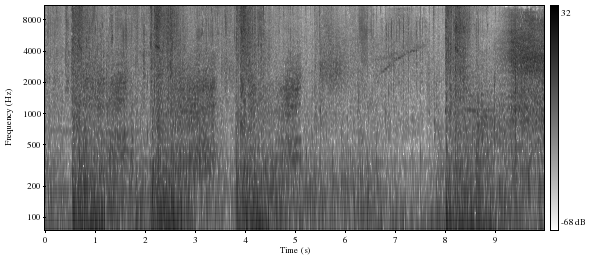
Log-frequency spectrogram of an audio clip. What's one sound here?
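Explosions boom and crackle in quick bursts.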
